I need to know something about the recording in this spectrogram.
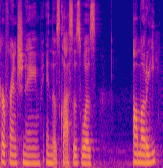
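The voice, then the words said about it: Name said in French accent. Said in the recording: “Or however you say it with a really nice French accent.”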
